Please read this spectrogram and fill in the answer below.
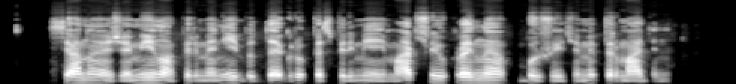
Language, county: Lithuanian, Klaipėda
